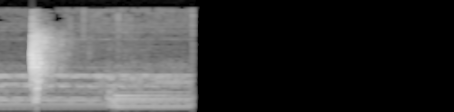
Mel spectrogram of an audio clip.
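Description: Intro-animation sound design: a sustained electronic chord with one sharp snap-like hit a moment in. It cuts off suddenly about halfway through.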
